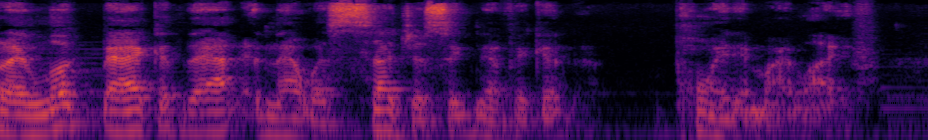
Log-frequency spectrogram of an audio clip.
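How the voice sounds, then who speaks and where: Noticeable background noise runs under this man's voice as he keeps a moderate speed. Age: 60s. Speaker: churchgoer sharing faith story. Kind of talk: personal testimony. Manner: hesitant, many fillers.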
